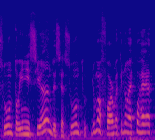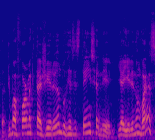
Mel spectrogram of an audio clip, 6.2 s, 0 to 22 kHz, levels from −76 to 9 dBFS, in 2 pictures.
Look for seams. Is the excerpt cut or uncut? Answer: cut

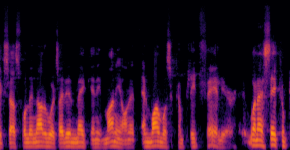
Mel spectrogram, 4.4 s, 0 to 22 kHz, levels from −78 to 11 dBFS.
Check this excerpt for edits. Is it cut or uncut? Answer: uncut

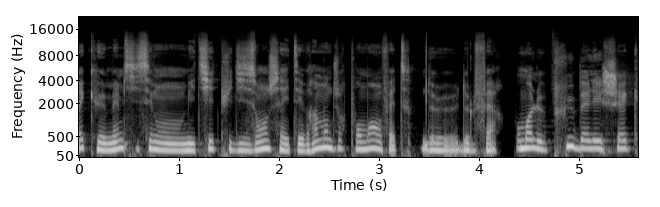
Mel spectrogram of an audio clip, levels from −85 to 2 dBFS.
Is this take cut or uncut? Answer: cut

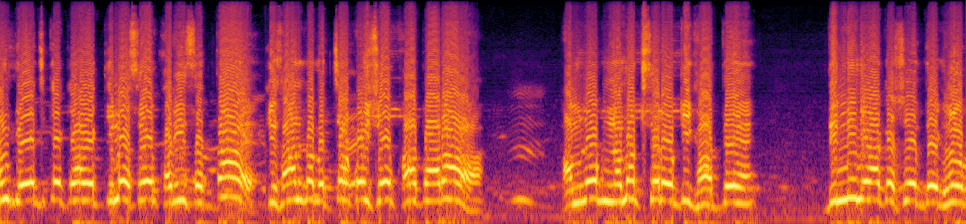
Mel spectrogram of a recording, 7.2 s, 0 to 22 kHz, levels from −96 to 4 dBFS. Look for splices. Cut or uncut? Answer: cut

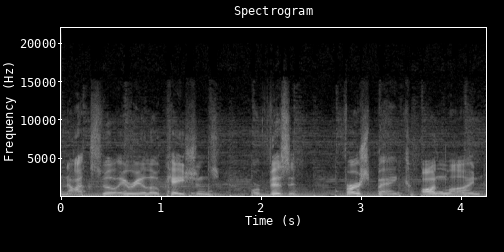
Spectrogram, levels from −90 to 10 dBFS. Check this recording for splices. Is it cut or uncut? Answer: uncut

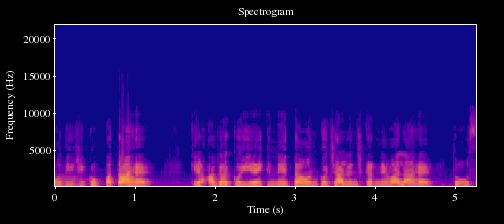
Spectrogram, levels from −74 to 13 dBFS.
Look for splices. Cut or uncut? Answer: uncut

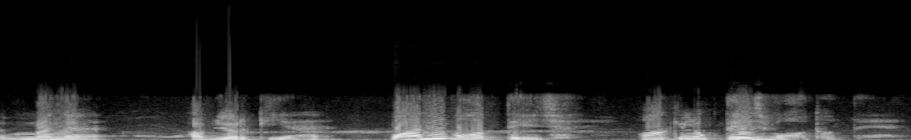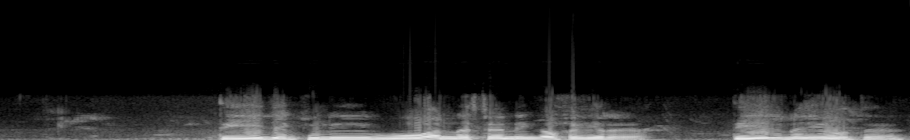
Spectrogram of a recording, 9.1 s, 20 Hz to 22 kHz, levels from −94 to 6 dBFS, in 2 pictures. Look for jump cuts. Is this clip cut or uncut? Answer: uncut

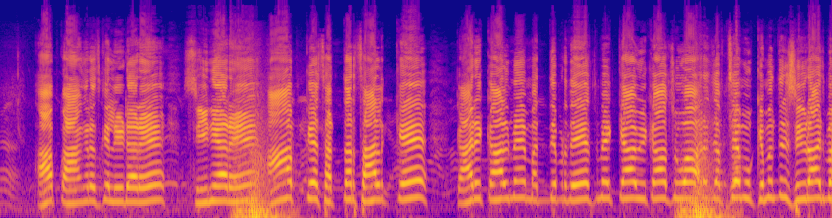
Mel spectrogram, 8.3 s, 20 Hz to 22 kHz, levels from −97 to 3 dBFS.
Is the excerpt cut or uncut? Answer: cut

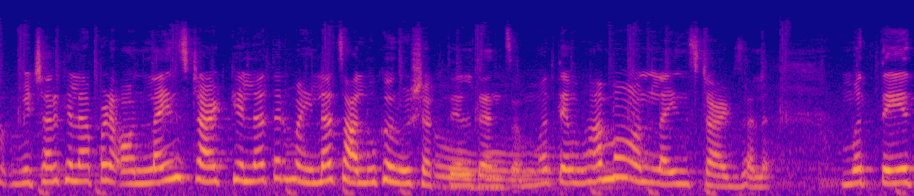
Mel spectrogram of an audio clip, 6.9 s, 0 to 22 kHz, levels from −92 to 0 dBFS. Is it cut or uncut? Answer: uncut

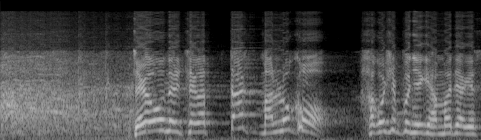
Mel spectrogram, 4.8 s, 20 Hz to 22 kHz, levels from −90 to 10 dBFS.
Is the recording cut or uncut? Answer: uncut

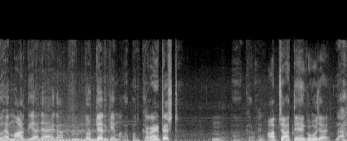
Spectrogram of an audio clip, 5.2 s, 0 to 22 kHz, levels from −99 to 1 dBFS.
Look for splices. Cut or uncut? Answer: cut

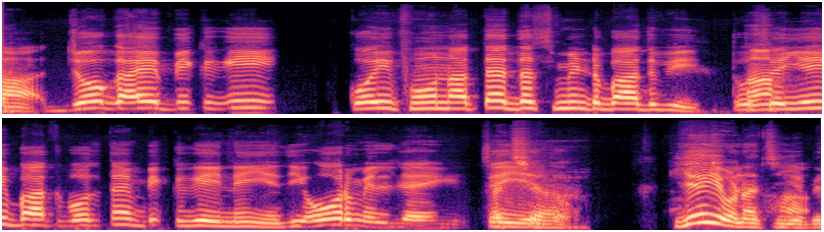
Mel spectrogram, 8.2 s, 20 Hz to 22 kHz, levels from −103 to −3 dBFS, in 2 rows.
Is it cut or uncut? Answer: uncut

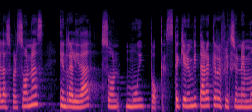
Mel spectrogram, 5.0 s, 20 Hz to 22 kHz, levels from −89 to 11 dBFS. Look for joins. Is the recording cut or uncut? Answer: cut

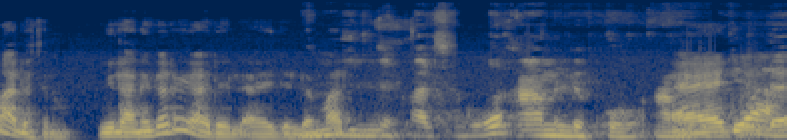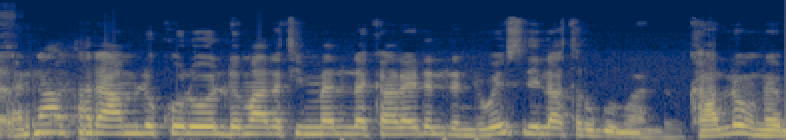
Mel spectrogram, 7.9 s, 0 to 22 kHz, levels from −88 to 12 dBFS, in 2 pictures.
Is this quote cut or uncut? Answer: uncut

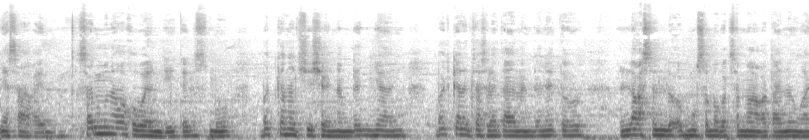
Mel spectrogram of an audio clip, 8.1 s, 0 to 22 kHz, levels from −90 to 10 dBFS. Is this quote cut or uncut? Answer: uncut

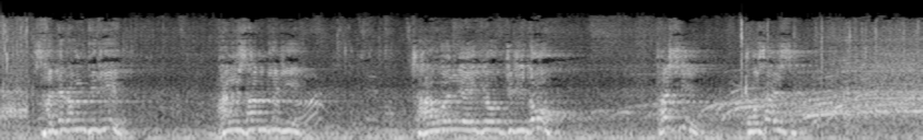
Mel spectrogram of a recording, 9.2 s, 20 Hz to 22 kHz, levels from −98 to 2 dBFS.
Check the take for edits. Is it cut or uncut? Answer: uncut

